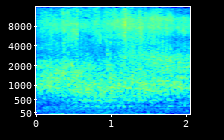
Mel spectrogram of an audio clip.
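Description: A passing vehicle on the road: a steady rush of tyre and road noise that swells and then eases off near the end.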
